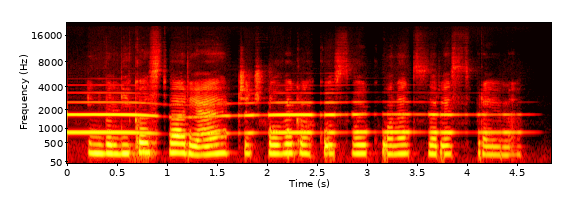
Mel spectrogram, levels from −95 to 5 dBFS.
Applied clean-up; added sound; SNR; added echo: neural mask model RNNoise.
